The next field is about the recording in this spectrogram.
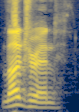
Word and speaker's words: Lundgren: Disney passes on Sylvester Stallone and Dolph Luke. I always mispronounce this guy's name. – Lundgren.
